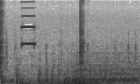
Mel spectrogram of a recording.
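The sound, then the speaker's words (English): A Mercedes-Benz car engine starts up, with its check engine light on: a brief electronic chime, a short burst as the starter catches, then a steady low idle rumble that continues to the end. No one speaks. “Let me turn this car on so you guys can hear it turn on.”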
